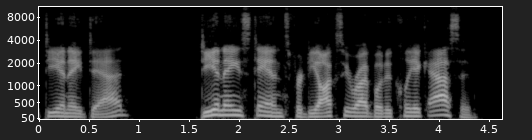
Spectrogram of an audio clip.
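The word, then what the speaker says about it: deoxyribonucleic acid: dad DNA stands for deoxy ribonucleic acid it's a long word but easy to pronounce if you divide it into smaller pieces you can say it like this deoxy ribo nucleic acid I prefer DNA it's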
